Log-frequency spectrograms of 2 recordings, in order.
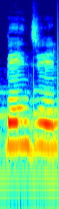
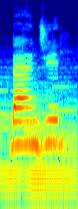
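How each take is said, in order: First: The e is closed, with the mouth narrower. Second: The e is open, with the mouth wider. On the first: The speaker calls it right. "Kapalı e sesi ağzın daha az açılması ile çıkar" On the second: The speaker calls it wrong. "Bu kelimeleri şu şekilde söyleseydim"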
